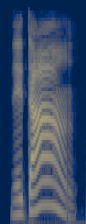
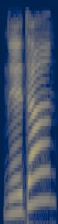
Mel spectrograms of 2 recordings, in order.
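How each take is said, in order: First: Imitating English-accented 値段 with a strong だ; learner's English-accent 値段; English-like pronunciation. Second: 値段 in flat Japanese pitch; correct pronunciation. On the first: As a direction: mimic the learner's English-style 値段, stressed だ. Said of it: "英語みたいな発音". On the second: Shown as a demonstration. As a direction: model 値段 with even syllables. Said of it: "答えの文の「値段」".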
